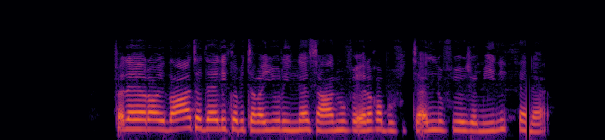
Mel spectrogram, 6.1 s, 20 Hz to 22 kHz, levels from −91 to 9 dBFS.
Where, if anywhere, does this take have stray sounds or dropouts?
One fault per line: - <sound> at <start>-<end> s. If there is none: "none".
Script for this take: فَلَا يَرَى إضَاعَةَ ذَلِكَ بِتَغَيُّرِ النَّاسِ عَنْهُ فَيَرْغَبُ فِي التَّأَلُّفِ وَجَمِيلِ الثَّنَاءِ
- dropout at 5.3-5.3 s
